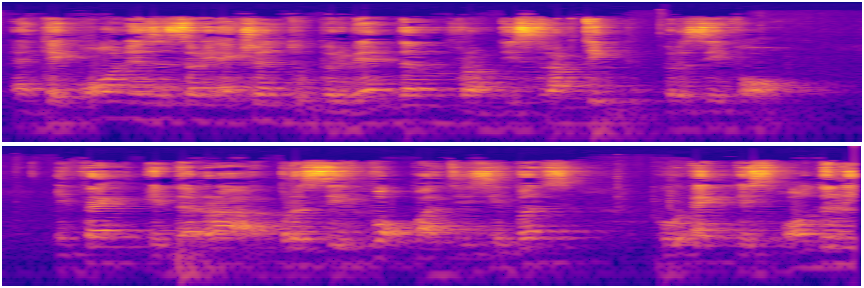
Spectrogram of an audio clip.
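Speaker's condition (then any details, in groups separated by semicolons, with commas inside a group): No condition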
